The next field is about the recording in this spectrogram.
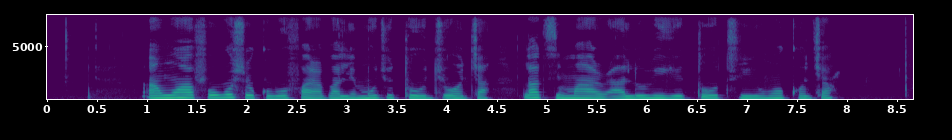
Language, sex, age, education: Yoruba, female, 15-29, tertiary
